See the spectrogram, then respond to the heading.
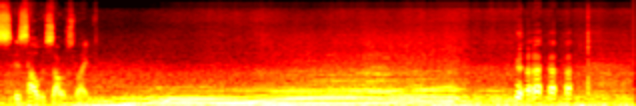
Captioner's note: vroom vroom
